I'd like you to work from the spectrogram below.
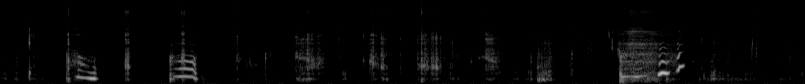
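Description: Food is chewed and crunched in short, crisp bursts with pauses between them, quiet and close, mixed with a few soft murmured vocal sounds.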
